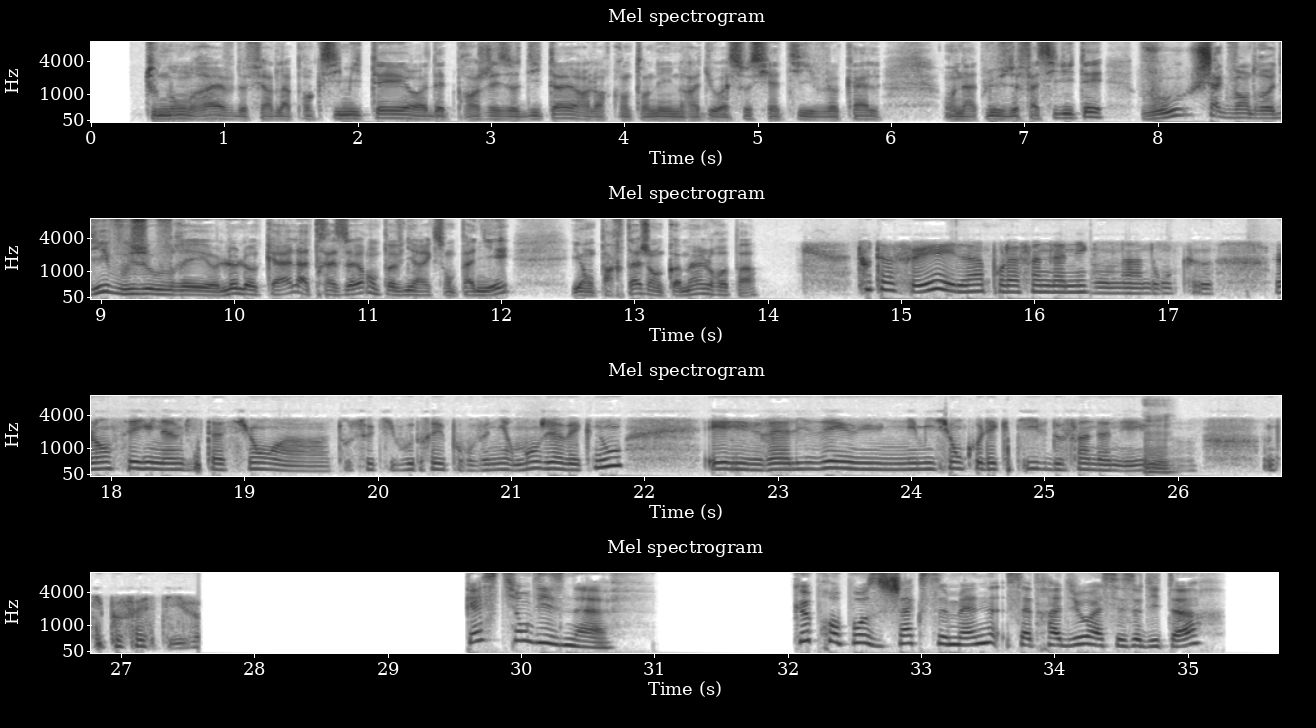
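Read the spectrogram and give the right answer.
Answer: Un repas partagé en commun dans son local chaque vendredi à 13h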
